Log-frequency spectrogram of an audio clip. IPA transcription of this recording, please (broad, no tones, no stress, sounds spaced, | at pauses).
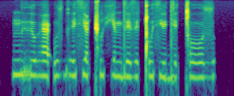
ŋ ɯ rʲ o ɦ æ ʔ u z ɡʱ e sʲ ɑ ǁ u ç æ n d e z e ǃ u sʲ ø dʲ æ ǀ o z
